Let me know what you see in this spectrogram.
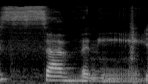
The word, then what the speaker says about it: Sevigny: How do you say her last name? – Chloe Sevigny. – Yeah. – Sevigny? Sevigny.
